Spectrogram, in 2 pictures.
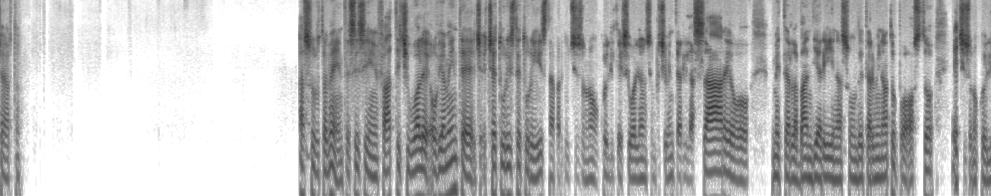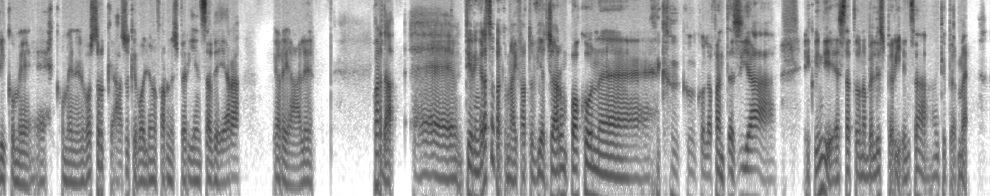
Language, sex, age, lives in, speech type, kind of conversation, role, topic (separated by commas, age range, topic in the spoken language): Italian, male, 50-54, Italy, conversation, podcast, host, Com’è scoprire luoghi nascosti lontano dalle guide turistiche?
